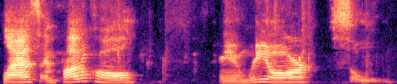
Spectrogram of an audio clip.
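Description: A woman in her thirties with a fairly high voice co-hosts a live clothing auction from a cluttered room at home. She calls bids briskly and describes each piece plainly. The sound is that of a webcam at her desk. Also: gravelly, pushed and bright, slight background noise. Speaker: online auction co-host.

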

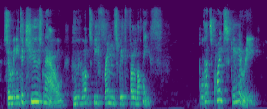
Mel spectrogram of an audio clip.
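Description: A man's voice: high voice, very animated, moderate pace. A young actor playing an anxious eleven-year-old boy with a hesitant, worried way of talking, in a stage play read on video call. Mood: awkward. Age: young adult. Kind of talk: stage drama table read. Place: small room at home, video call.

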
